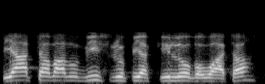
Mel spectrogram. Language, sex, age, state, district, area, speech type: Maithili, male, 18-30, Bihar, Supaul, rural, conversation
